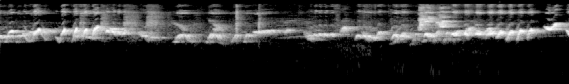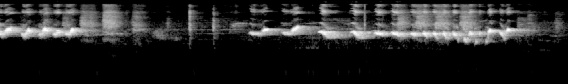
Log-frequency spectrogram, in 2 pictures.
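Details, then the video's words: White-rumped shama in full song: a rich, rapid run of varied whistled and warbled phrases, mostly mid-pitched, with a brief sharp high note near the middle and a short pause before the phrases resume. "MURAI BATU NGEPLONG-NGEPLONG"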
